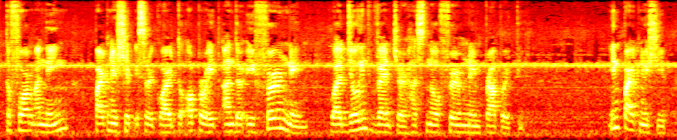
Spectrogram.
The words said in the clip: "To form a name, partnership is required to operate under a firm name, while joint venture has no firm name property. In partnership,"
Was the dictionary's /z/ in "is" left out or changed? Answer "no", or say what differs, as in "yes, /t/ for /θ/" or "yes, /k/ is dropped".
yes, /s/ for /z/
